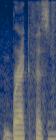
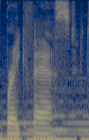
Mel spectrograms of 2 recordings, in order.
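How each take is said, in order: First: The first syllable sounds like 'breck'. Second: The first syllable sounds like 'brake'.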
